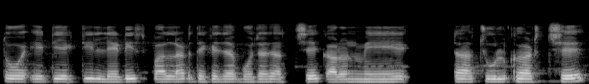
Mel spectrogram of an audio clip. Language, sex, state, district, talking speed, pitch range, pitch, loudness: Bengali, male, West Bengal, North 24 Parganas, 140 wpm, 125-135 Hz, 130 Hz, -20 LUFS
